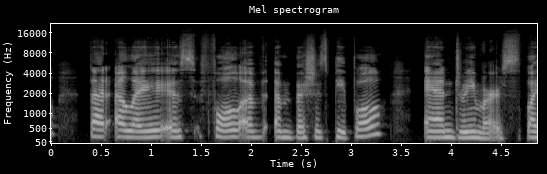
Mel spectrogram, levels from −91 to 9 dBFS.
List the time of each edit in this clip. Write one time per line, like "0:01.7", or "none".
none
